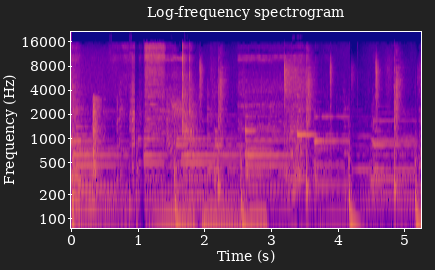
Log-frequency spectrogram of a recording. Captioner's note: drill whirring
